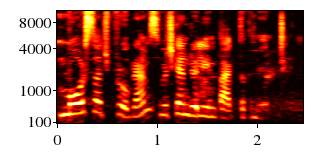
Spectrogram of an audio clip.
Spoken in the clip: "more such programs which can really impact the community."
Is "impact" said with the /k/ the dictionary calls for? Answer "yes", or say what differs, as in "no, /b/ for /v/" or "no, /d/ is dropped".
yes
